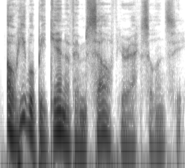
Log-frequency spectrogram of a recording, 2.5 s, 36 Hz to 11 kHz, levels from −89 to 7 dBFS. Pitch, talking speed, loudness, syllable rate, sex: 95 Hz, 195 wpm, -19 LUFS, 5.9 syllables/s, male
